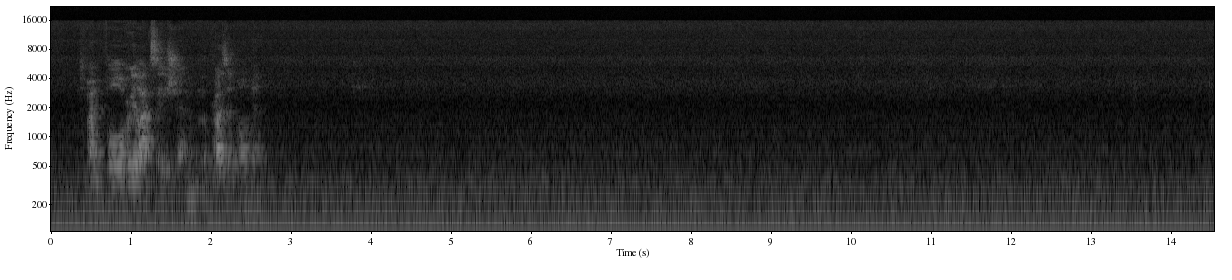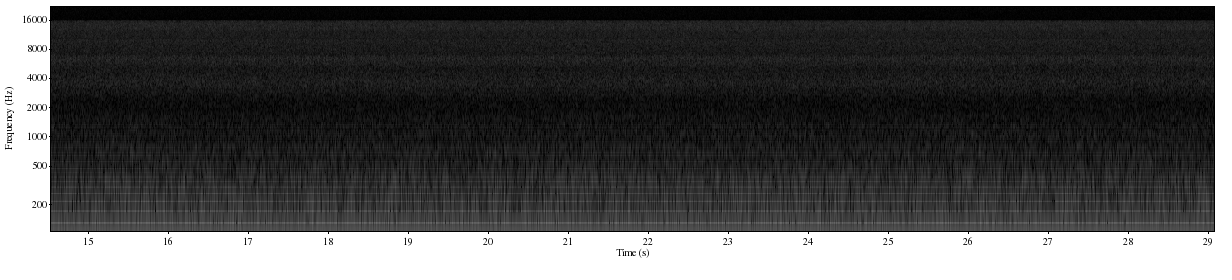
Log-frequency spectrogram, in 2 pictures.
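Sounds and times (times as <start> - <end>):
steady low rumbling: 0.0 - 29.0.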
